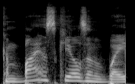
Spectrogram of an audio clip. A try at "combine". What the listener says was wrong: Combine, not combined, but combine. Combine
